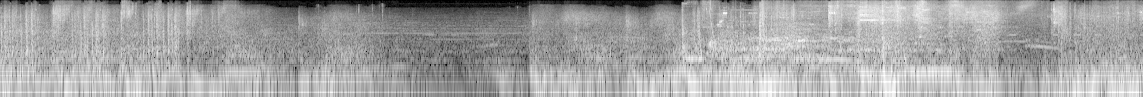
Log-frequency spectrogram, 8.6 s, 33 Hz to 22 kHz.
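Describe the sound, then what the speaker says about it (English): Heavy, booming shotgun blasts from the Acrius in Destiny 2 fire in a rapid series against a large ogre, with crashing impacts and mechanical clatter between shots. "Five acrius shots and a dead ogre."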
